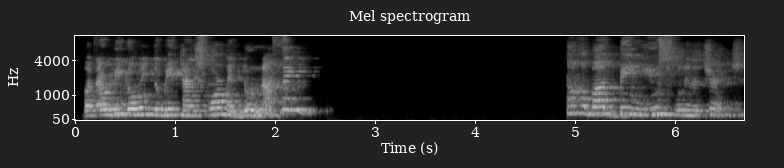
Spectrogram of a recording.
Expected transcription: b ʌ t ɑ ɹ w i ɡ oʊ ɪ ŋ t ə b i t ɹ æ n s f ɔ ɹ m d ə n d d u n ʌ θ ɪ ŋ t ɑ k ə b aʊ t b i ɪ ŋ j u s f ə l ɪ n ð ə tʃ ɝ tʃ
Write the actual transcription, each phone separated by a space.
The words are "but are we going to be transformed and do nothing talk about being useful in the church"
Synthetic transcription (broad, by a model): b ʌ t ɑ ɹ w i ɡ oʊ ɪ ŋ t ə b i t ɹ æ n s f ɔ ɹ m ə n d d u n ʌ θ ɪ ŋ t ɑ k ə b aʊ t b i ɪ ŋ j u s f ə l ɪ n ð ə tʃ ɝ tʃ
